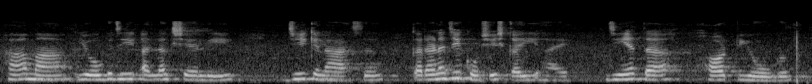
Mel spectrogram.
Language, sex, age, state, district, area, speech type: Sindhi, female, 18-30, Rajasthan, Ajmer, urban, spontaneous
